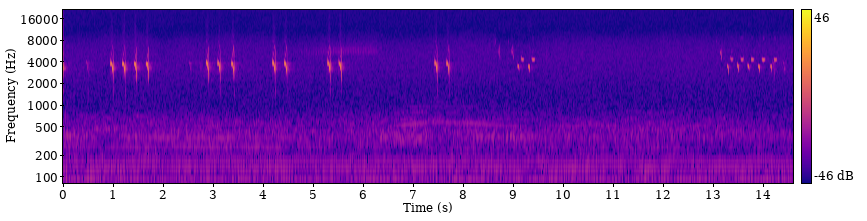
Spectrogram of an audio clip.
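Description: bird, wild bird calling

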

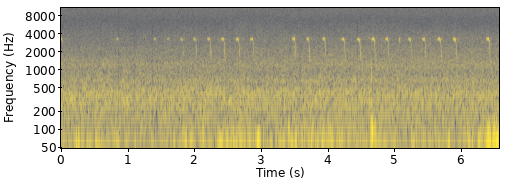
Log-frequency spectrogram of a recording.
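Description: bird, bird calls

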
